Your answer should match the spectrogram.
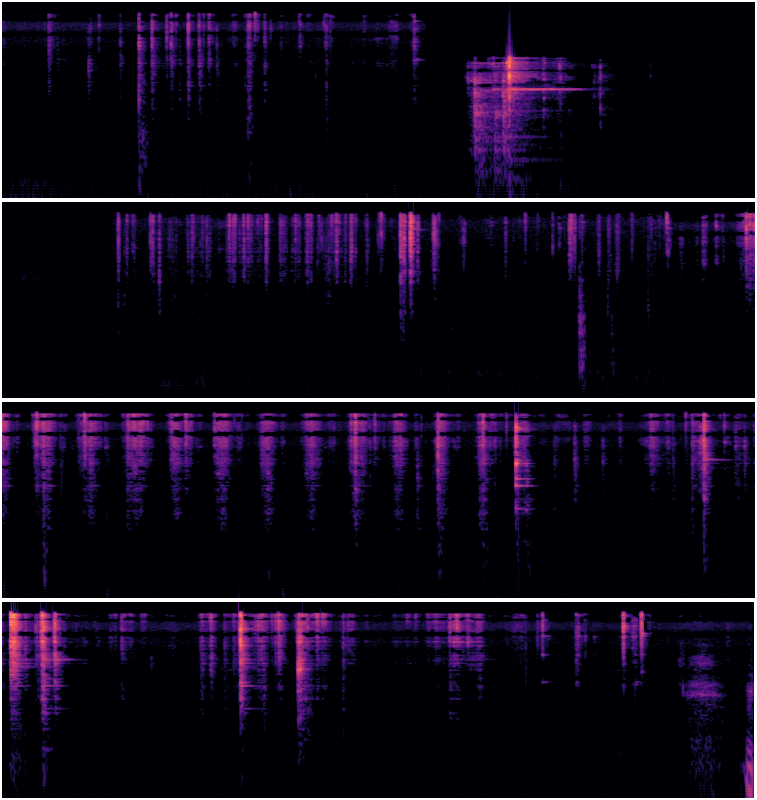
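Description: Light metallic clicks and clinks of a spanner on the down-tube shifter clamp bolt of an old steel road-bike frame, scattered and irregular, with a louder clatter of handling about five seconds in.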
